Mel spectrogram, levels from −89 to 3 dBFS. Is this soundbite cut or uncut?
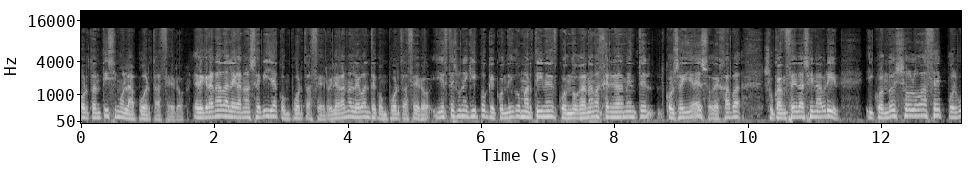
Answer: cut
